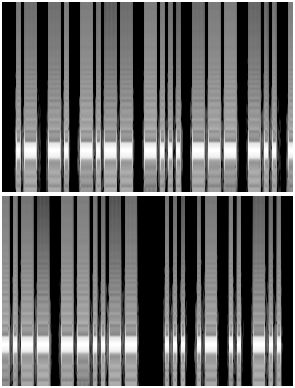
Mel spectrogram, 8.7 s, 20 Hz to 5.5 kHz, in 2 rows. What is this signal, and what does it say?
Morse code, heard as a keyed tone, about 20 wpm, 600 Hz. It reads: ANYBODY, SAID
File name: cw-books / winnie-the-pooh / winnie-20wpm-page-0080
